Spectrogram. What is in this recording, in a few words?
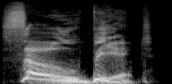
Male Dragon Attack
